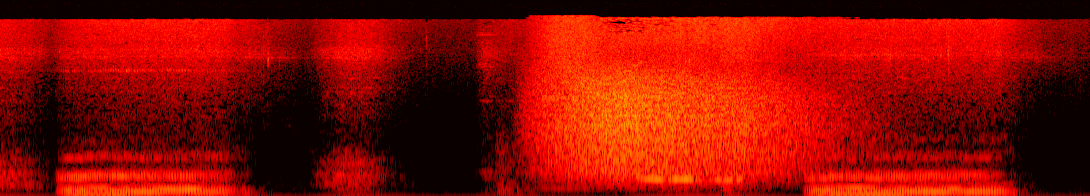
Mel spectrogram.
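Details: Six-year-old shire horse flat out asleep in his stable, snoring loudly: deep rumbling snores alternating with long airy breaths out.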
